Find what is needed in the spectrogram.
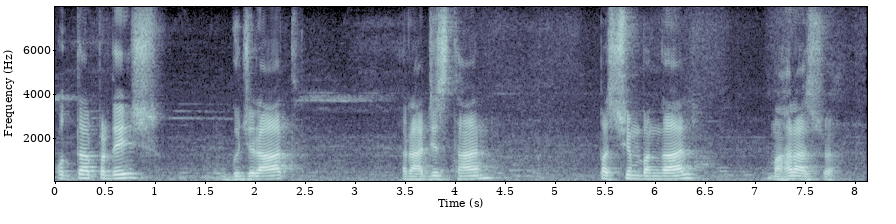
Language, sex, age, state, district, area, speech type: Sindhi, male, 60+, Delhi, South Delhi, urban, spontaneous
